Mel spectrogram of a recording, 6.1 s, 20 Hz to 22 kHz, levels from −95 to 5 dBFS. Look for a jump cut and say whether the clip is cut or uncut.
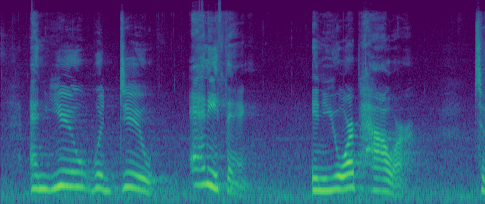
uncut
